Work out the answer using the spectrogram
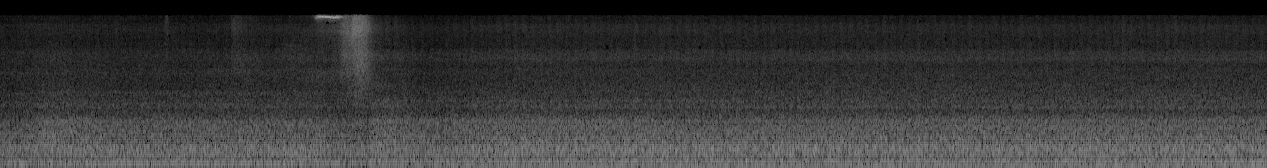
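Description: Diesel-hauled passenger train running with a steady low hum. A brief hiss comes about seven seconds in, and after it the low rumble grows stronger.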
